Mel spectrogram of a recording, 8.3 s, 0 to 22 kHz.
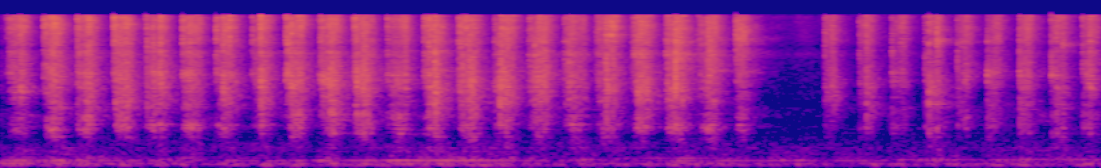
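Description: A small wooden-handled bristle brush sweeps over and between the keycaps of a full-size, hollow-bodied black plastic computer keyboard. About 30 quick, bright, hissing brush strokes follow in a steady rhythm, with a brief pause near the end before the strokes resume more softly.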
